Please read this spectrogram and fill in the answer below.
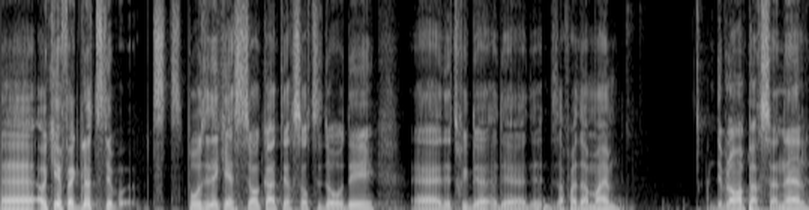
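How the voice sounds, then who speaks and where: A man speaks with a Quebec accent at a medium pitch and a moderate pace. He leaves long, frequent pauses against a quiet background. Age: 30s. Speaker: podcast host. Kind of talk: casual chat. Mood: relaxed, joking. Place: studio. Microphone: handheld.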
